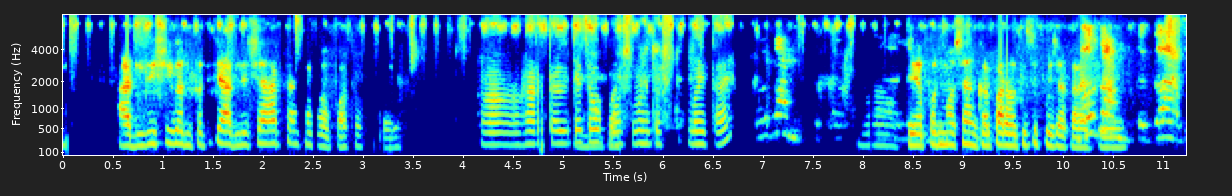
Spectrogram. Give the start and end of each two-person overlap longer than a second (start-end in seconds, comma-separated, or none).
none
